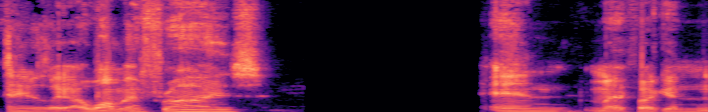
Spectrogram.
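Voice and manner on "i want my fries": put-on, high-pitched, loud, demanding yell. Retelling a customer yelling into the drive-through windows: imitating a customer yelling. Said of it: "started yelling in".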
